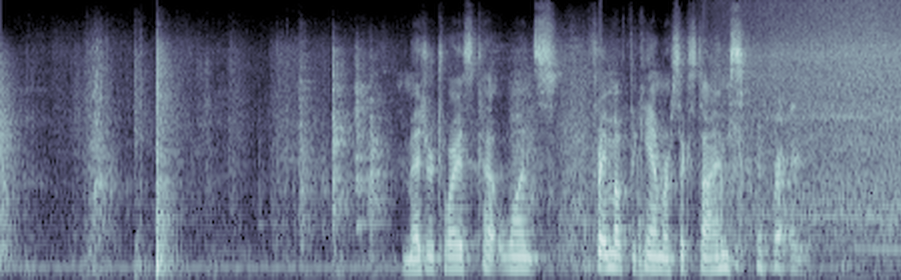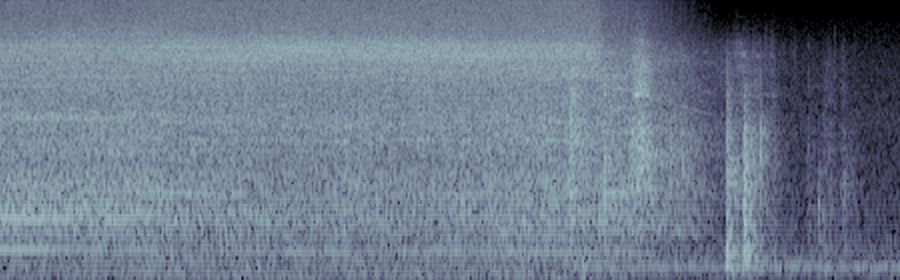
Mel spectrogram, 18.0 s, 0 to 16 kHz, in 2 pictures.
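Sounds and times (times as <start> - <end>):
circular saw cutting plywood: 6.9 - 16.5.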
